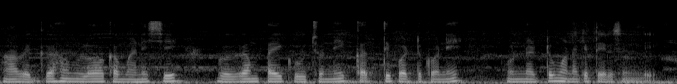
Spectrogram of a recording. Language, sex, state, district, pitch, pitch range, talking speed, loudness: Telugu, male, Andhra Pradesh, Visakhapatnam, 125 Hz, 115-130 Hz, 115 wpm, -31 LUFS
